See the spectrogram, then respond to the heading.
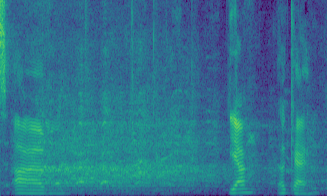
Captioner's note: audience laughing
